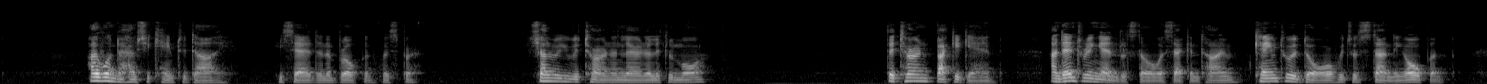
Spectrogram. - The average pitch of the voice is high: No, low, 105 Hz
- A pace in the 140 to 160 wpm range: Yes, average, 155 wpm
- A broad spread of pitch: Yes, wide, 7.1 semitones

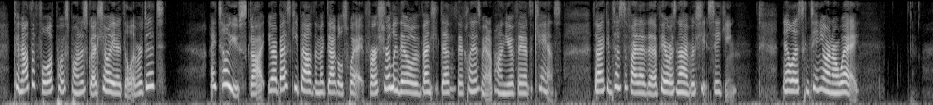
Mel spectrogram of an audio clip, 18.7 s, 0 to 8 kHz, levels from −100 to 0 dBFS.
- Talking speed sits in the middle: Yes, average, 195 wpm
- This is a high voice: Yes, very high, 270 Hz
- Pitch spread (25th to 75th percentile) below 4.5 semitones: No, average, 5.2 semitones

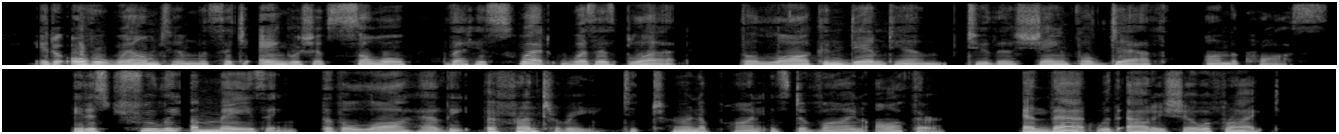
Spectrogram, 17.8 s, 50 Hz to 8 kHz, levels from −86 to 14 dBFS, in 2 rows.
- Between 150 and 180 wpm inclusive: Yes, average, 160 wpm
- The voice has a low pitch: No, medium, 160 Hz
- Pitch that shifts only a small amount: No, average, 4.9 semitones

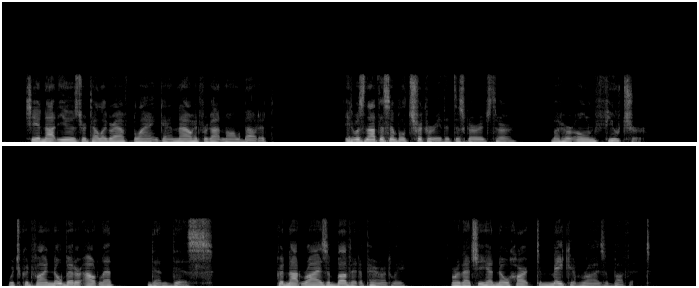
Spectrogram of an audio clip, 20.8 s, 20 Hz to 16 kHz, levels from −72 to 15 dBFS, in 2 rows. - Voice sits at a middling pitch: Yes, medium, 150 Hz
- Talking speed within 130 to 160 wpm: Yes, average, 155 wpm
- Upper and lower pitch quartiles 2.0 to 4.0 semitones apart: Yes, average, 3.1 semitones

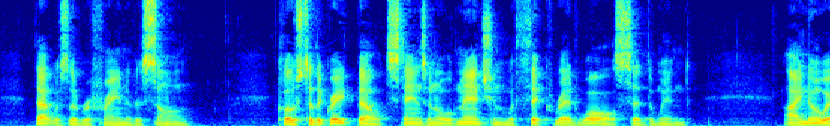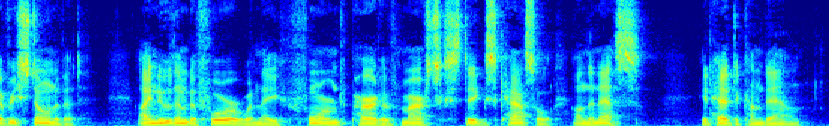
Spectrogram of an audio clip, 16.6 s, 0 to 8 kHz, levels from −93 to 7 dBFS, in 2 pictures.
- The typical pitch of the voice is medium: No, very low, 90 Hz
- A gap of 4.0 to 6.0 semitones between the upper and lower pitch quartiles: No, average, 3.5 semitones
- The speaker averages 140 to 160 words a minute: No, average, 190 wpm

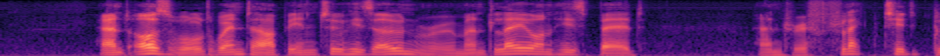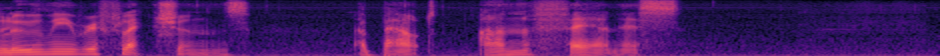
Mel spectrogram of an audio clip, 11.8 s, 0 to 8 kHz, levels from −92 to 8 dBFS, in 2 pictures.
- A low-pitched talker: Yes, low, 105 Hz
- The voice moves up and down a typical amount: No, wide, 7.7 semitones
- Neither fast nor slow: No, slow, 95 wpm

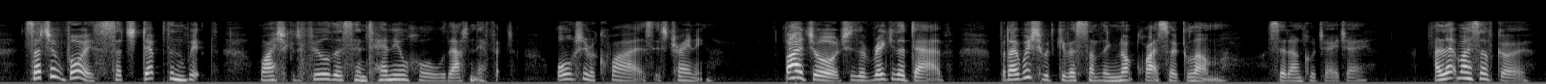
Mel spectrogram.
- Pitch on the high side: Yes, high, 200 Hz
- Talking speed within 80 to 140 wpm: No, average, 185 wpm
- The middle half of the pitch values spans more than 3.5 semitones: Yes, average, 5.2 semitones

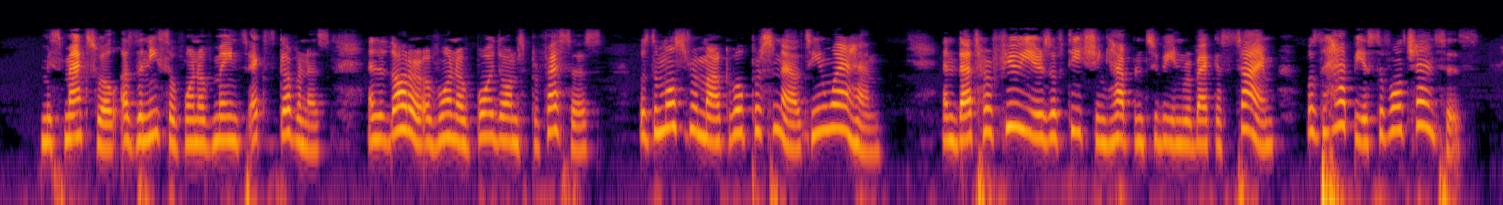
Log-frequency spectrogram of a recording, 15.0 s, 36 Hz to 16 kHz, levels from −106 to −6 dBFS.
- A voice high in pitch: Yes, very high, 255 Hz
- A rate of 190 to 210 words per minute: No, average, 180 wpm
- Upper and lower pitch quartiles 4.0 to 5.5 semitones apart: Yes, average, 5.2 semitones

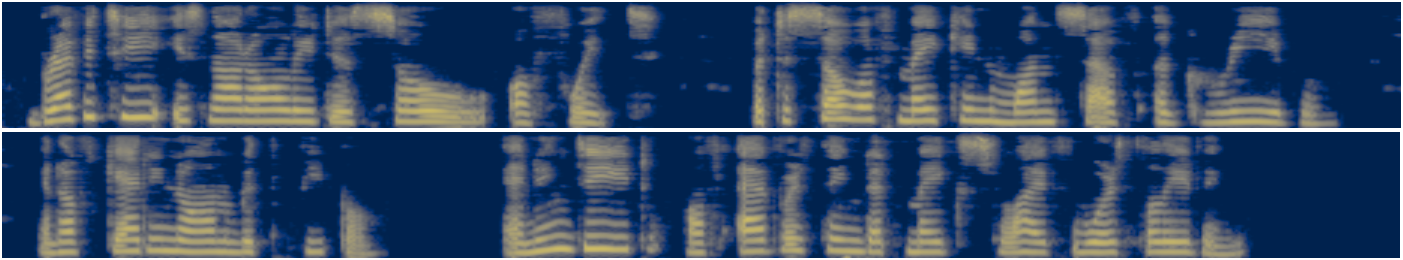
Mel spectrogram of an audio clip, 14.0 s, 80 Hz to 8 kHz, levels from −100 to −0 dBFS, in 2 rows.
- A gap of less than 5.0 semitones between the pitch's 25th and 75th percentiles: Yes, average, 2.7 semitones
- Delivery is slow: Yes, slow, 130 wpm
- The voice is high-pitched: Yes, high, 240 Hz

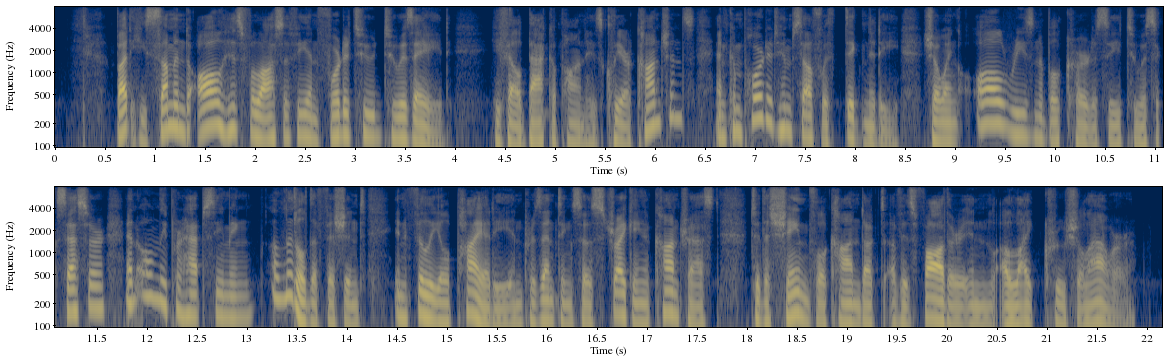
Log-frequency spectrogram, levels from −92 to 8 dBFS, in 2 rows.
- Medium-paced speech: Yes, average, 155 wpm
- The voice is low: Yes, low, 110 Hz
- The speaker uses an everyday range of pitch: No, wide, 7.2 semitones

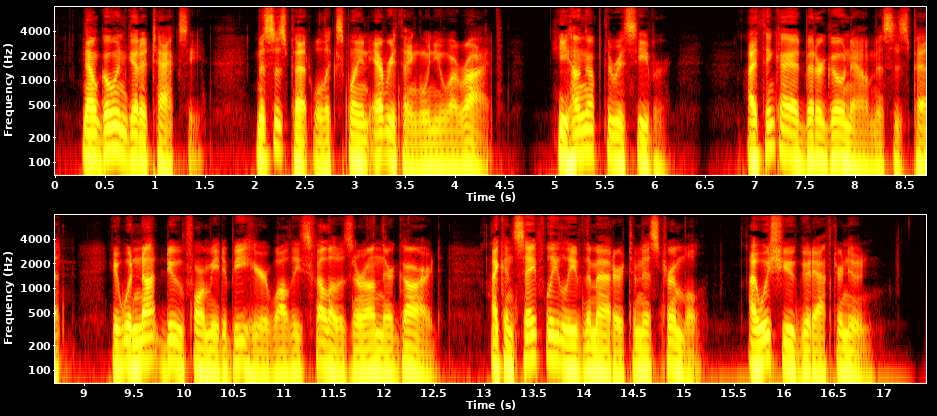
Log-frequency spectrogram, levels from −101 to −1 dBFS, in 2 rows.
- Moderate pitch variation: Yes, average, 4.1 semitones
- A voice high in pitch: No, very low, 95 Hz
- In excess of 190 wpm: Yes, average, 200 wpm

